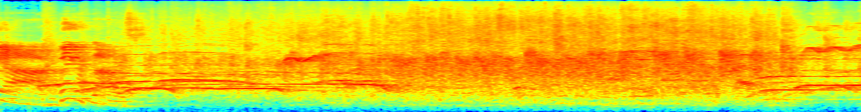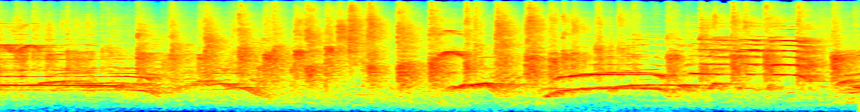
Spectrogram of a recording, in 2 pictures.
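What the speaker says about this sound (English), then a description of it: "Big applause!" Loud, sustained applause and clapping from a charity bachata festival crowd after a flash mob, with cheers and whoops rising over it and swelling again near the end, with voices mixed in.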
